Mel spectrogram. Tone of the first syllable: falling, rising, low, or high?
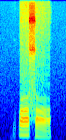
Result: high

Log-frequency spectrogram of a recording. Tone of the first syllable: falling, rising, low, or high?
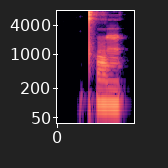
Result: low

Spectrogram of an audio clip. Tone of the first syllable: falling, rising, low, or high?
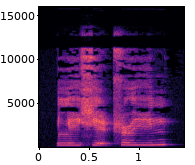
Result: rising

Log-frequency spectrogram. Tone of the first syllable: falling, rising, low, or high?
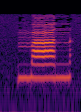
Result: high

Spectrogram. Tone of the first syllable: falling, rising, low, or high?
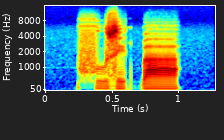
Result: low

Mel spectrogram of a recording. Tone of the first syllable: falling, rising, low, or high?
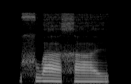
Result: falling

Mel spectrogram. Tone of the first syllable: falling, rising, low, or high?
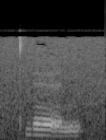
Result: low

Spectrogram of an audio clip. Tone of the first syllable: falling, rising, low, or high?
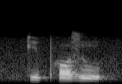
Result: low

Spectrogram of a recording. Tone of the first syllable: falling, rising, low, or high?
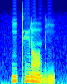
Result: high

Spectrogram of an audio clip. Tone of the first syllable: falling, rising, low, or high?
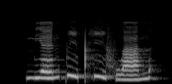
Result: rising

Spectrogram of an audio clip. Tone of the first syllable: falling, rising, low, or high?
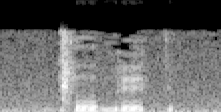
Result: high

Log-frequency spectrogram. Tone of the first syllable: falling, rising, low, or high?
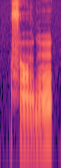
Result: low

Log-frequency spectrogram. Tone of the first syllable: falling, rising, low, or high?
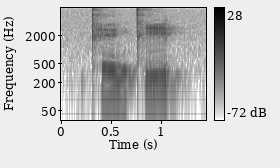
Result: low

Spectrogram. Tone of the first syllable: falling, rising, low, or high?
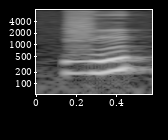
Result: rising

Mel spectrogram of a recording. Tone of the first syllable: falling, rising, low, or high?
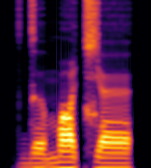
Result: low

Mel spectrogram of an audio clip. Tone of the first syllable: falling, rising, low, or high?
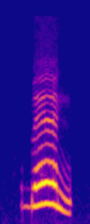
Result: falling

